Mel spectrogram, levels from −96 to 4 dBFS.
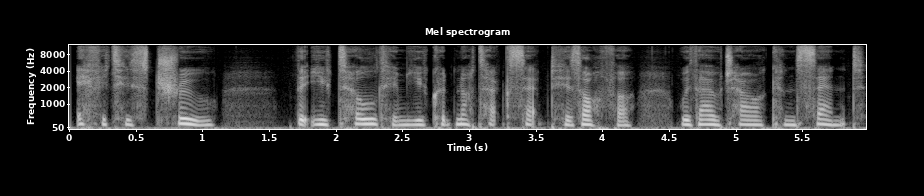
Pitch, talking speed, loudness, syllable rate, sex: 180 Hz, 170 wpm, -19 LUFS, 4.2 syllables/s, female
